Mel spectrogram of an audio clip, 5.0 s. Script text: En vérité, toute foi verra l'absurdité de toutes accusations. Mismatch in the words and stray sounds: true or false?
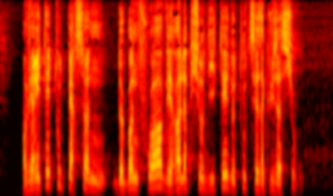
true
